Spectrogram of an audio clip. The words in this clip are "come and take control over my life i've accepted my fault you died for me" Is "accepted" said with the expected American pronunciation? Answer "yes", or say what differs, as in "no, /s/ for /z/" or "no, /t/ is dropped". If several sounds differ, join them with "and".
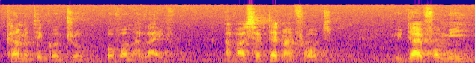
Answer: yes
